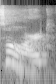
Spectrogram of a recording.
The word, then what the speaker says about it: sword: There was There a was sword. a sword. Sword. Sword. You don't pronounce the W.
